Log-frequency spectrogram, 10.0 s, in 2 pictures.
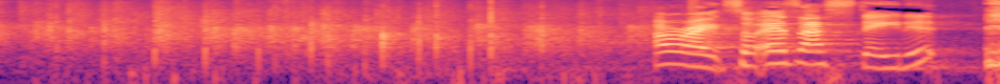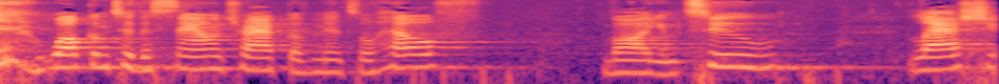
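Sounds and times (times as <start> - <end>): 
audience applause after a speaker's introduction: 0.0 - 3.4
speech: 3.3 - 7.4, 8.0 - 9.9.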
